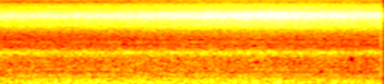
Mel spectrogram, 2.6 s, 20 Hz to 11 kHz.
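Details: Brief stretch of a summer cicada chorus from Rockville, Maryland, USA, June 2021: an even, piercing high hiss that holds steady throughout.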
